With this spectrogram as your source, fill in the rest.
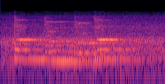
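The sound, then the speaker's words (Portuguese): Inside a moving metro car, a steady electric whine with shifting tones rides over a constant low rumble, fairly loud, with no voices. “E esse áudio é real, tá? Foi ela que gravou dentro do vagão.”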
